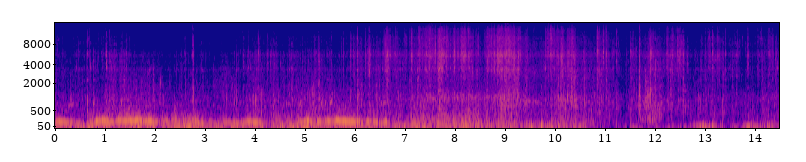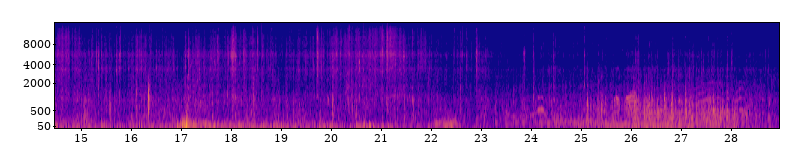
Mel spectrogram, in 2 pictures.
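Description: A mountain bike rattles and bumps down a rocky trail.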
